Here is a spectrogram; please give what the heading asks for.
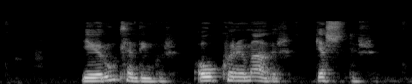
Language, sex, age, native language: Icelandic, female, 50-59, Icelandic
